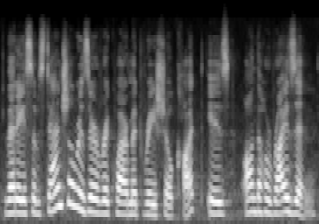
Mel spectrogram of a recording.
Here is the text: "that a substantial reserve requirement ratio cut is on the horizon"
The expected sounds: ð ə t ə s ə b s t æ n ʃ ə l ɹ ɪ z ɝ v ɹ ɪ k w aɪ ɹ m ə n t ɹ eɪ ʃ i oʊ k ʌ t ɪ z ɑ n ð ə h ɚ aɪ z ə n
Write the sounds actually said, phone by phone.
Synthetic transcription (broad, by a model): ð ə t ə s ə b s t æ n ʃ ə l ɹ ɪ z ɝ v ɹ ɪ k w aɪ ɹ m ə n t ɹ eɪ ʃ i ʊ k ʌ t ɪ z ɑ n ð ə h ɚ aɪ z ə n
